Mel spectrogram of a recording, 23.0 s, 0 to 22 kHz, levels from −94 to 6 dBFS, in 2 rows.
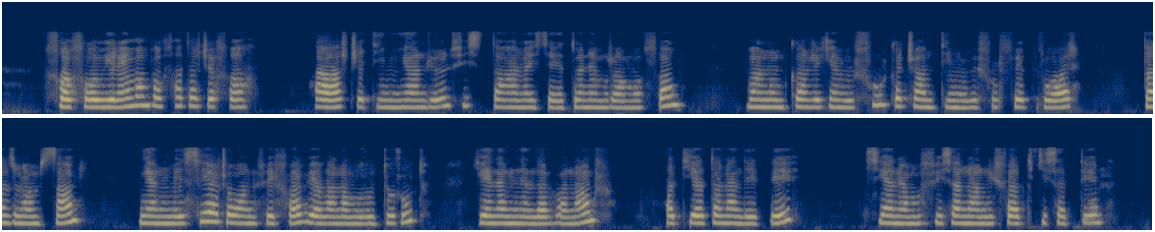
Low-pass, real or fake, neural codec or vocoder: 7.2 kHz; fake; codec, 16 kHz, 2 kbps, FreqCodec, smaller model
